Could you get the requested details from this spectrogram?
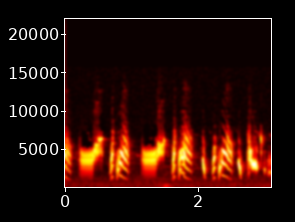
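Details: Drawn-out buzzy notes alternate with quick clusters of descending slurred chirps in the exuberant mimicking song of a marsh warbler, which copies birds from Europe and Africa.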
